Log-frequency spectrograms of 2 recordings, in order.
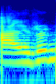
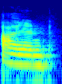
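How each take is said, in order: First: The r sound is pronounced in the word. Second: The r sound is left silent in the word. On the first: The speaker calls it wrong. "ये आयरन नहीं होता है" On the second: The speaker calls it right. "It's आयरन। आर is silent."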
